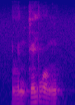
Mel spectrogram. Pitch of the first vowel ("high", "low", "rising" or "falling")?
low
